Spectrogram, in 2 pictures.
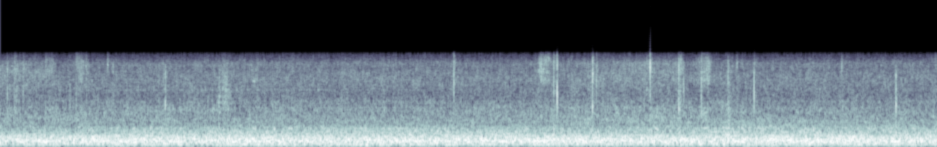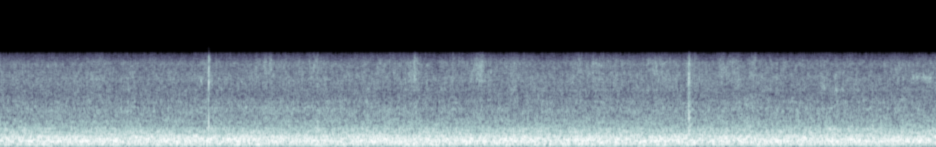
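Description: Steady low engine rumble that neither rises nor falls, with a few faint ticks.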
